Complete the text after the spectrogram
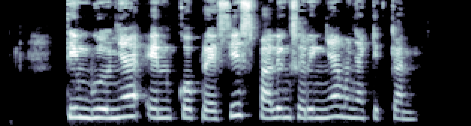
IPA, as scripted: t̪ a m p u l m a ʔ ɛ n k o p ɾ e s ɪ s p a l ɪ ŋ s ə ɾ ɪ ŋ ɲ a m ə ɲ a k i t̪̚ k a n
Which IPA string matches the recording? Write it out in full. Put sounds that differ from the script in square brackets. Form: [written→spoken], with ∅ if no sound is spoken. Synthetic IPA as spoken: t̪ [a→i] m [p→b] u l [m→ɲ] a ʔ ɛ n k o p ɾ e s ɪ s p a l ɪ ŋ s ə ɾ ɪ ŋ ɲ a m ə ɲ a k i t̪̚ k a n

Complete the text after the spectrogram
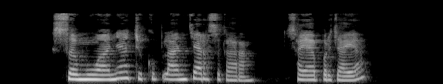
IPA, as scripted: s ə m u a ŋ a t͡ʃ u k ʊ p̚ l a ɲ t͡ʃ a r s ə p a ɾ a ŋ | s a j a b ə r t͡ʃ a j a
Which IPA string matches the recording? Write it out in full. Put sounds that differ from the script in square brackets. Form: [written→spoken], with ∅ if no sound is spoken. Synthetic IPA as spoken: s ə m u a [ŋ→ɲ] a t͡ʃ u k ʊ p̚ l a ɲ t͡ʃ a r s ə [p→k] a ɾ a ŋ | s a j a [b→p] ə r t͡ʃ a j a

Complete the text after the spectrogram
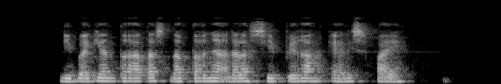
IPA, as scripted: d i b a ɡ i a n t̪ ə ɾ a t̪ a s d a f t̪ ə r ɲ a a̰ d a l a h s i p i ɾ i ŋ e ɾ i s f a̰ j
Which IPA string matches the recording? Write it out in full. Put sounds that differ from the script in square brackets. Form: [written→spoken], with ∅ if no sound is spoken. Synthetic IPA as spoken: d i b a ɡ i a n t̪ ə ɾ a t̪ a s d a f t̪ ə r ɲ a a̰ d a l a h s i p i ɾ [i→a] ŋ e [ɾ→l] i s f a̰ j

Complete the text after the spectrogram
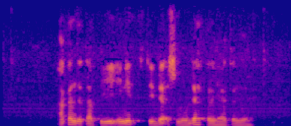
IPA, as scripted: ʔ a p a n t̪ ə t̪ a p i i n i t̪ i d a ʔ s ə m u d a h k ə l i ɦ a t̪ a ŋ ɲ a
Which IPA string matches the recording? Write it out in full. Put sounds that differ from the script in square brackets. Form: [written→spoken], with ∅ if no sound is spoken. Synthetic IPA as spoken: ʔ a [p→k] a n t̪ ə t̪ a p i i n i t̪ i d a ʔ s ə m u d a h k ə l i ɦ a t̪ a [ŋ→n] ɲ a

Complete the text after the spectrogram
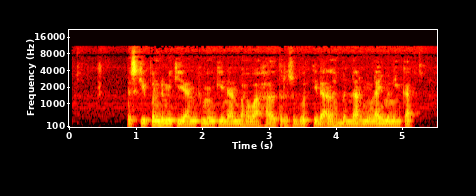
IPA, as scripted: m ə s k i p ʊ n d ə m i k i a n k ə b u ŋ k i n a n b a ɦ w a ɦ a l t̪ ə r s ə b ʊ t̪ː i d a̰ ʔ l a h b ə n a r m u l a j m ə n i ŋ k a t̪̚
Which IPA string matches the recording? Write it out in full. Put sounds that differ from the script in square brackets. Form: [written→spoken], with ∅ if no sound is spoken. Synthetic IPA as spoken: m ə s k i p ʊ n d ə m i k i a n k ə [b→m] u ŋ k i n a n b a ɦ w a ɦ a l t̪ ə r s ə b ʊ t̪ː i d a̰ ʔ l a h b ə n a r m u l a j m ə n i ŋ k a t̪̚

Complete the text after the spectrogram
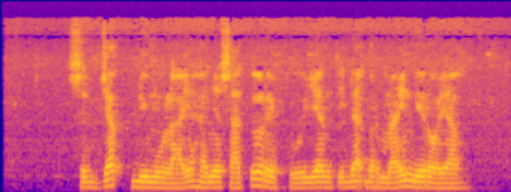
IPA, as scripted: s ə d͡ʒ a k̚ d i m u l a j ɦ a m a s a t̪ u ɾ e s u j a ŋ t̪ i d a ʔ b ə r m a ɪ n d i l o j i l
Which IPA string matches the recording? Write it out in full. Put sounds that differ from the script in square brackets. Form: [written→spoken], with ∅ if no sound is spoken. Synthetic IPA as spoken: s ə d͡ʒ a k̚ d i m u l a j ɦ a [m→ɲ] a s a t̪ u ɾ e [s→f] u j a ŋ t̪ i d a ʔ b ə r m a ɪ n d i [l→ɾ] o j [i→a] l

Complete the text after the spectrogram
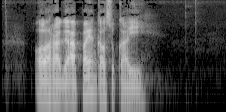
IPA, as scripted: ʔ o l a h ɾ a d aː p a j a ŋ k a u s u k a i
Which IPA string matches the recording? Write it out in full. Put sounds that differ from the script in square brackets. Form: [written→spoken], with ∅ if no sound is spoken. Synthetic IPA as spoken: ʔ o l a h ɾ a [d→ɡ] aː p a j a ŋ k a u s u k a i

